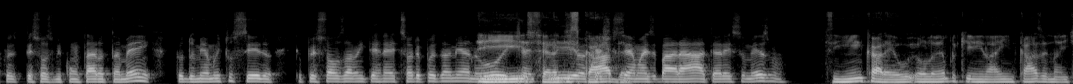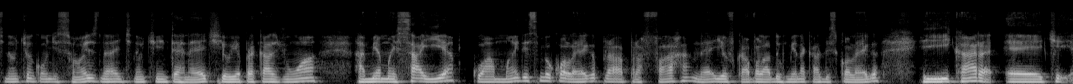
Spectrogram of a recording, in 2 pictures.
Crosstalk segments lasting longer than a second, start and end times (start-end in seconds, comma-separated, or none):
4.8-6.3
